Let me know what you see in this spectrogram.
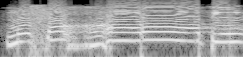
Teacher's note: مسخرات، میم سین کو باریک پڑھنا ہے، سین میں سیٹی کی آواز پیدا ہوگی، اور خا حروف مستعلیہ میں سے، لہذا پر یعنی موٹا کریں گے، اور خا پر تشدید ہے لہذا دوہرا پڑھیں گے، 2 مرتبہ پڑھیں گے.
